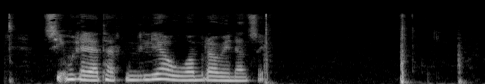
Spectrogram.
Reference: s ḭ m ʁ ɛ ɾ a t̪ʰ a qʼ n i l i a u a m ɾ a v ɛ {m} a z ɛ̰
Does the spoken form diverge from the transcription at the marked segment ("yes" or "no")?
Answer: yes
